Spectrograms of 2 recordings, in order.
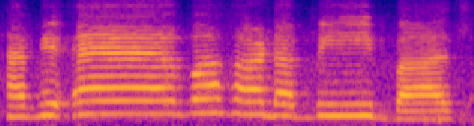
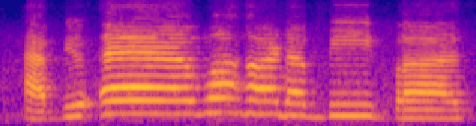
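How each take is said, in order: First: Chanted, slow sing-song question. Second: Slow chant. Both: Shown as a demonstration. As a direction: chant it slowly. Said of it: "phonics rhyme chant".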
